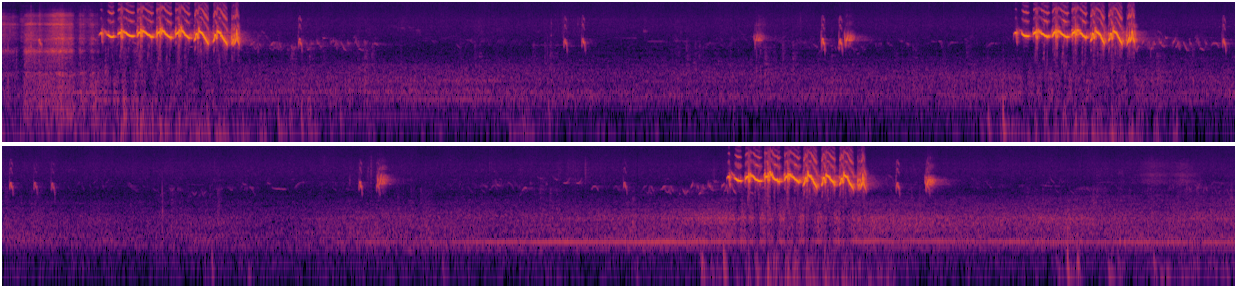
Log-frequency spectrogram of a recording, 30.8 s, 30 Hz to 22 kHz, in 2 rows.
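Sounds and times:
Type 2 crossbill chirping in a tree: 0.0s - 3.4s, 12.7s - 14.5s, 21.4s - 30.8s
soft outdoor hum: 0.0s - 30.8s.

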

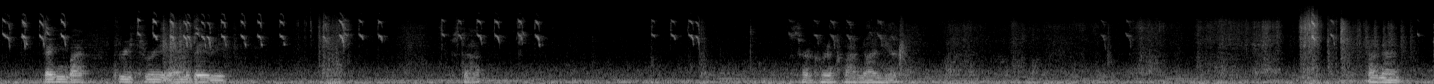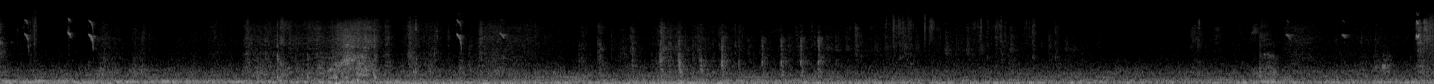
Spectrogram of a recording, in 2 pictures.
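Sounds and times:
agitated birds clucking and chirping near nest: 0.0s - 9.7s, 10.3s - 16.4s, 18.2s - 25.2s, 27.0s - 28.6s
low rumbling background: 0.0s - 28.6s
speech: 0.4s - 2.5s, 4.6s - 5.0s, 8.0s - 9.2s, 13.7s - 14.1s.

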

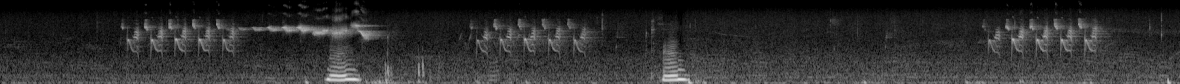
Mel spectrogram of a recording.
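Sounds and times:
grey warbler singing: 1.2s - 3.9s, 4.6s - 6.0s, 8.8s - 11.8s
speech: 3.2s - 4.0s, 6.6s - 7.0s.

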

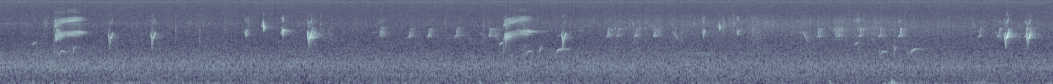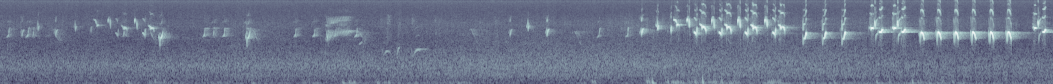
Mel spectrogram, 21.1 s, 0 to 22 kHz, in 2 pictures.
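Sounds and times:
steady outdoor noise: 0.0s - 21.0s
wild bird flight song: 0.3s - 21.0s
high bird chirps: 17.0s - 21.0s.

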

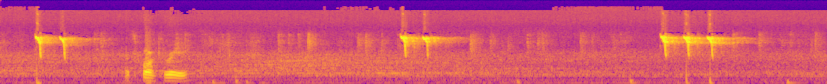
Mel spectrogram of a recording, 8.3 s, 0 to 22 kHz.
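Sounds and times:
wild female crossbill calls: 0.3s - 0.9s, 4.0s - 4.6s, 6.5s - 7.6s
speech: 1.2s - 2.0s.

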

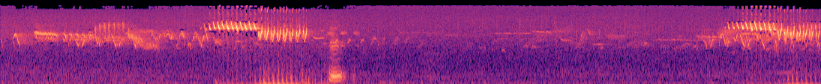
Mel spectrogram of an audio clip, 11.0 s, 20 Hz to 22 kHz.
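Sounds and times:
bird chirping: 0.0s - 10.9s
speech: 4.4s - 4.8s.

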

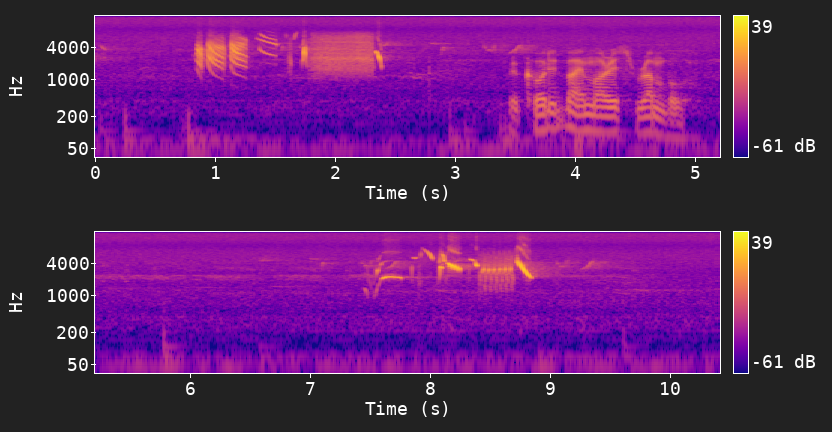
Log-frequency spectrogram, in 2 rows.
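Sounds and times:
Horsefall blackbird singing atop a pine tree on Isla Victoria: 0.0s - 3.5s, 5.2s - 9.8s
Horsefall blackbird buzzy trill: 0.0s - 10.0s
low outdoor rumble: 0.0s - 10.4s
speech: 3.5s - 5.1s.

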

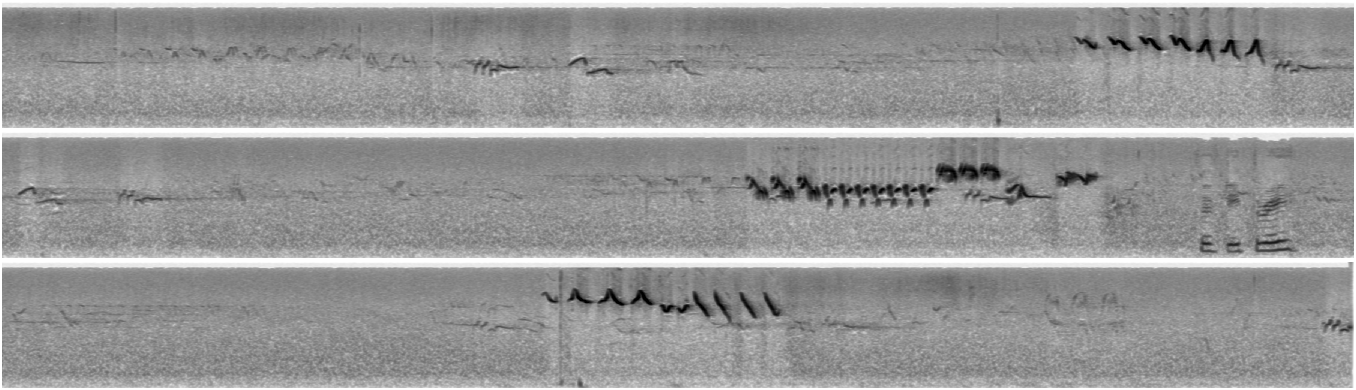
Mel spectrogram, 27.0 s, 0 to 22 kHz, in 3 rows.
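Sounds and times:
Wilson's warbler singing: 0.4s - 19.8s, 21.0s - 25.6s, 26.4s - 27.0s
soft high bird calls: 3.2s - 11.1s, 12.6s - 19.7s, 21.0s - 27.0s
speech: 17.0s - 17.8s.

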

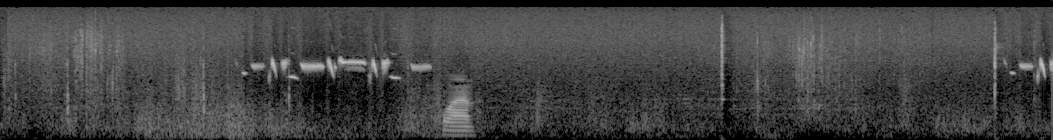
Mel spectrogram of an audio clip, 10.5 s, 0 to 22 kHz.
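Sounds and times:
steady low wind-like noise: 0.0s - 10.5s
Sage Sparrow song: 2.2s - 4.8s, 9.9s - 10.5s
speech: 4.4s - 4.9s.

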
